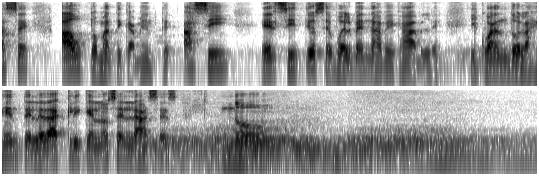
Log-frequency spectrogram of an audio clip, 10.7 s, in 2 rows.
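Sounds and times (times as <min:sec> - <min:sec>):
speech: 0:00.0 - 0:08.3
noisy motorbike passing: 0:03.5 - 0:10.6.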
